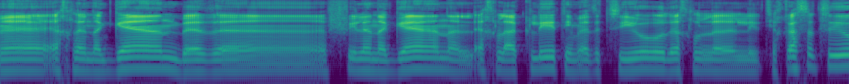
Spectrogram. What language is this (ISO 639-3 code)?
heb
